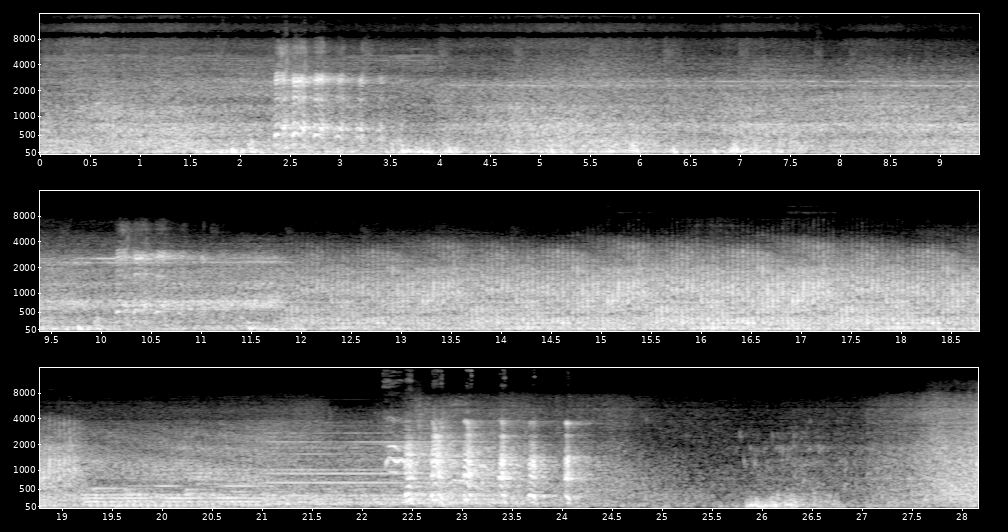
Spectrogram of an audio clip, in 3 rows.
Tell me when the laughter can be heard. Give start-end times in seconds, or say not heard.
2.3-3.6, 10.1-11.2, 22.2-24.1.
